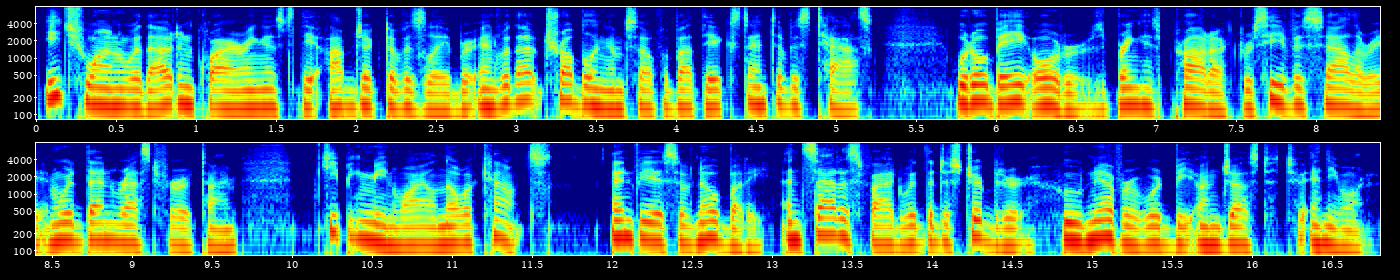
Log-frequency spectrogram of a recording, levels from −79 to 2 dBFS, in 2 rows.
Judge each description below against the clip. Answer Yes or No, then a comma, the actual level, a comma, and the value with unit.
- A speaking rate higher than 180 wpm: Yes, fast, 205 wpm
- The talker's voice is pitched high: No, medium, 140 Hz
